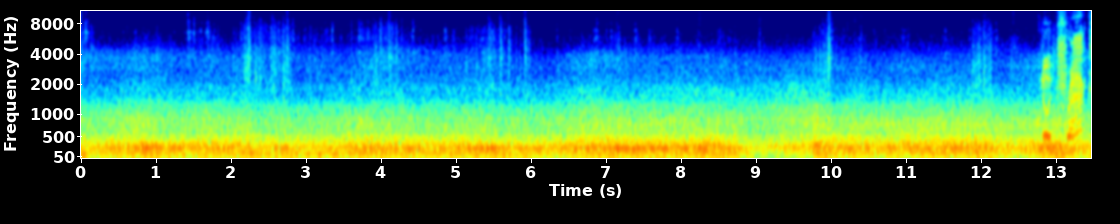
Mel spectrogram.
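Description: A 2003 Audi A4 Avant 3.0 drives along with a steady low engine and road drone heard from inside the cabin, continuous and fairly loud, with a slight dip midway.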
